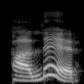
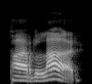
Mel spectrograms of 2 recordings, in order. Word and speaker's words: parler: So, it's parler, not parlar.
